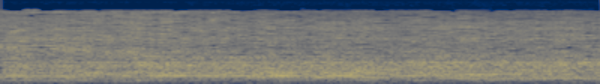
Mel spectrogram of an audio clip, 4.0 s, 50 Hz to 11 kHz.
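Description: Soundtrack of a 7D motion-theater ride film played through the theater's speakers: a steady, noisy mix with a few sustained low tones that shift in pitch.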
